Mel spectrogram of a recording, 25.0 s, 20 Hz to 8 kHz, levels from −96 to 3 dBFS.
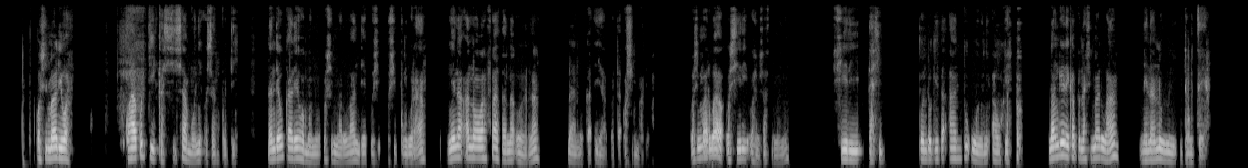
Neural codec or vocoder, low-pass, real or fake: none; 7.2 kHz; real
